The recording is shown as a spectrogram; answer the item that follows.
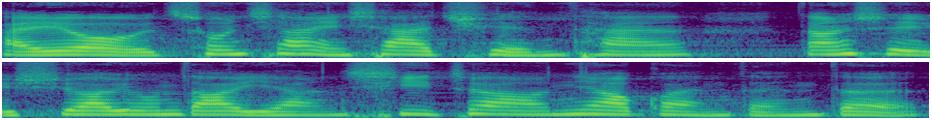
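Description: This woman has an unremarkable speaking voice, medium in pitch, with fairly even intonation and a moderate pace. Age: 50s. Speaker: church member giving testimony. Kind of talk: testimony.

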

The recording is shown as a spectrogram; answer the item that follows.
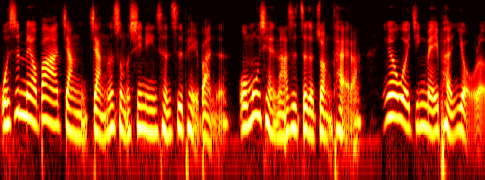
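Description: Her pitch swings very widely. The woman moves along at a fairly quick pace. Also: medium pitch for a woman, very clean recording, silent background. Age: 20s. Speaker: aquarium service department supervisor. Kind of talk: casual chat.

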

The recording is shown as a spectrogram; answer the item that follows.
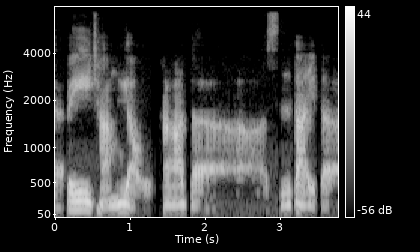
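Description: A man is speaking. His pace is very slow. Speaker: film teacher and critic. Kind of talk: casual film discussion. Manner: hesitant with many fillers. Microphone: phone recording.

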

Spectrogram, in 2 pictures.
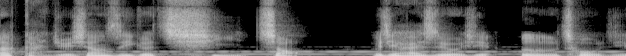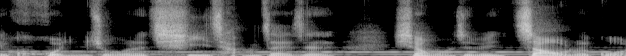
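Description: The tone is relaxed, the pace fairly quick, and the pitch swings very widely. Background noise is noticeable. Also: man. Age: 40s. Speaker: paranormal storyteller podcaster. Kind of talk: storytelling narration. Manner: relaxed, frequent sentence-final particles.

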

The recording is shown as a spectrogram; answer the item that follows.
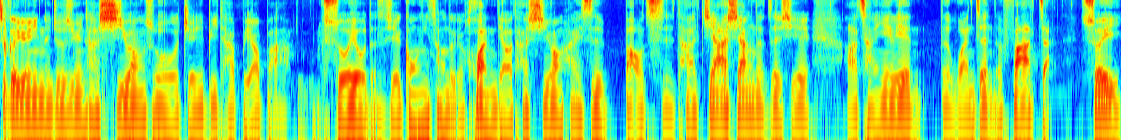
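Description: In a very clean recording with a silent background, a man speaks at a moderate pace. His pitch is fairly low and his intonation flat and monotone. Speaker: solo podcast host. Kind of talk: casual solo monologue. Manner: many filler sounds, hesitant.

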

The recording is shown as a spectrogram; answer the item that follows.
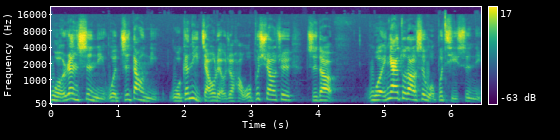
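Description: In a very clean recording with a silent background, a man speaks at a high pitch and a fairly quick pace, with very wide pitch swings. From Taiwan. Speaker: student podcast host. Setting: school studio.

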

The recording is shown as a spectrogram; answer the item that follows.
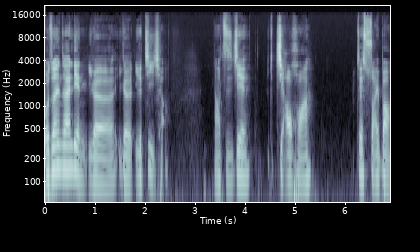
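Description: Using a medium pitch and ordinary pitch variation, a man with a Taiwanese accent speaks at a fairly slow pace with long, frequent pauses. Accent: Taiwanese Mandarin. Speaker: podcast co-host. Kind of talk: casual chat.

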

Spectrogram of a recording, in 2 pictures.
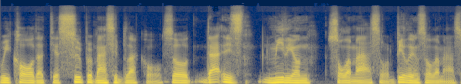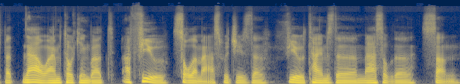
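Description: A man with a Japanese accent speaks at a moderate pace in a very deep, low pitch, with ordinary pitch variation and hardly any pauses. The recording is very clean with a silent background and a dry, close sound with no echo. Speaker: astrophysicist. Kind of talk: casual interview. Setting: studio. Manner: halting, hesitant.

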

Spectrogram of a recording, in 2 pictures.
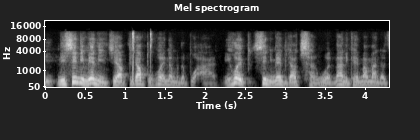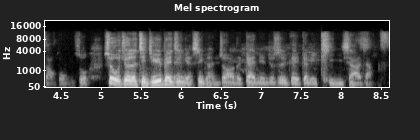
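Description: This man talks at a very fast pace with a Taiwanese accent and hardly any pauses. His medium pitch swings very widely, his loudness shifts a lot, and the background is quiet. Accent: Taiwanese Mandarin. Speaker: credit card expert. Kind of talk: casual chat.

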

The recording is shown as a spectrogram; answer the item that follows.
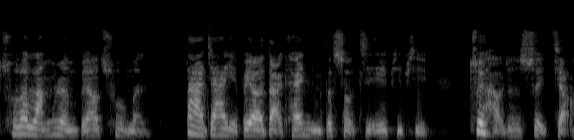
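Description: A woman talks at a moderate pace in a fairly low pitch, sounding somewhat breathy. Her pitch swings very widely. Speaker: podcast co-host. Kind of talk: casual chat.

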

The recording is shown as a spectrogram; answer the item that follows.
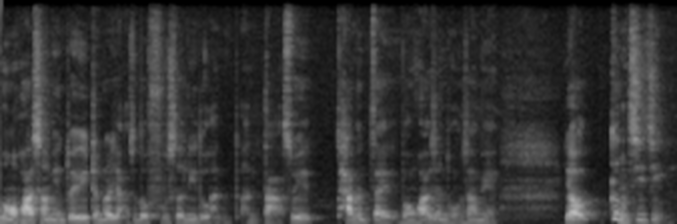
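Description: With ordinary pitch variation, the speaker sounds somewhat breathy. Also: man, medium pitch for a man, fairly quick pace. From mainland China. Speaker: journalist and visiting researcher. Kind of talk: interview conversation. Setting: on location in Tokyo.

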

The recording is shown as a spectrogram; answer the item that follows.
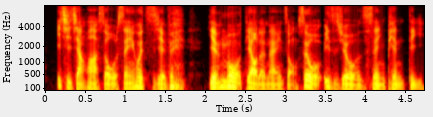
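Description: Lively intonation from a man with a Taiwanese accent, in a very clean, silent recording with a dry, close sound and no echo. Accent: Taiwanese Mandarin. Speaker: podcast co-host. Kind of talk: casual chat. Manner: soft-spoken, quiet.

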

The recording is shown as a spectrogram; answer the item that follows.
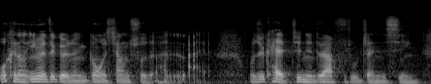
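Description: A man speaks at a very fast pace. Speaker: podcast co-host. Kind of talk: casual chat.

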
